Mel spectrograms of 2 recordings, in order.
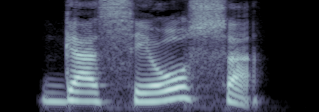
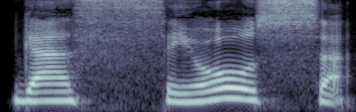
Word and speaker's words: gaseosa: Gaseosa. E nessa palavra, a gente tem duas vezes o sonzinho S. Aquele som do refri bem gelado abrindo. Gaseosa. É só lembrar disso para ficar mais fácil de pronunciar.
